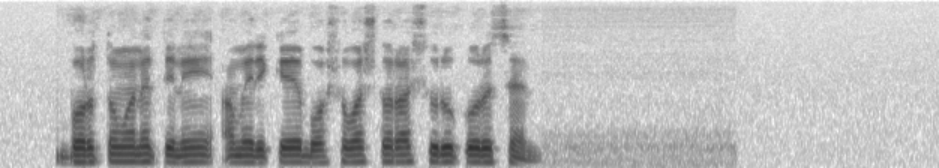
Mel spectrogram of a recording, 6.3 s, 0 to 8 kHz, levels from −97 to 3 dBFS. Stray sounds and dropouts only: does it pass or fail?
pass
